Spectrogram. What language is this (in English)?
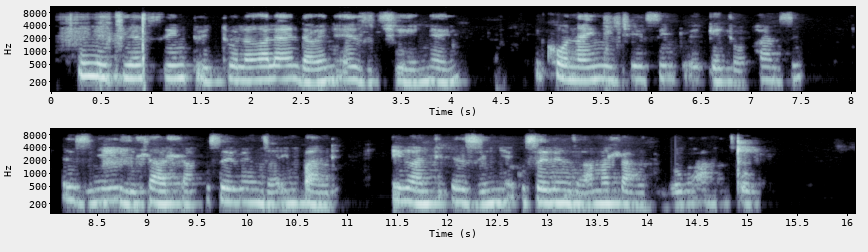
North Ndebele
